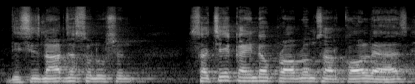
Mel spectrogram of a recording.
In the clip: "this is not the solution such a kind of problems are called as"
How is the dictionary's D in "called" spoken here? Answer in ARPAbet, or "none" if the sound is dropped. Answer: D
